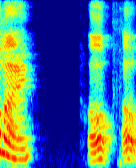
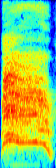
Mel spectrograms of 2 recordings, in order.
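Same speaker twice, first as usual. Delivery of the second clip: ordinary delivery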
